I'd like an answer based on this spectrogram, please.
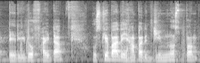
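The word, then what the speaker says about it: Pteridophyta: देखिए थैलोफाइटा ब्रायोफाइटा टेरिडोफाइटा यहां देखिए पीस साइलेंट है तो इसको पढ़िएगा टेरिडोफाइटा उसके बाद यहां पर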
